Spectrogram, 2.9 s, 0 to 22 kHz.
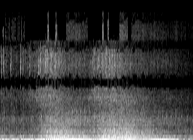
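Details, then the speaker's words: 1978 VW Bus 2.0L flat-four, first start in vehicle after renewal and conversion from fuel injection to carburetor with new carb kit, timing set, choke on; lumpy idle rising into quick clean throttle blips that settle back; normal healthy revving. "So let's kick her over and see what happens. Like she's happy."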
